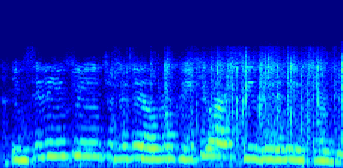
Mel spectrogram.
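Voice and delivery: fast alphabet. Shown as a demonstration. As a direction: rattle off the letters fast. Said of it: "how fast I can do it".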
